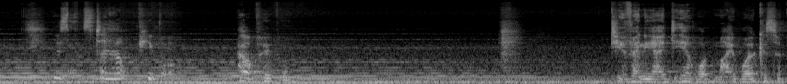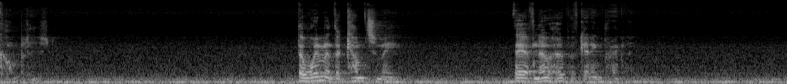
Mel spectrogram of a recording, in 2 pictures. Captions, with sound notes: You're supposed to help people. - Help people? (scoffs) Do you have any idea what my work has accomplished? The women that come to me, they have no hope of getting pregnant.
